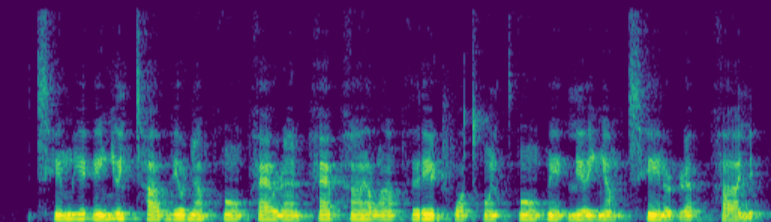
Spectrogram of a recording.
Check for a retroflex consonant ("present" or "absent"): present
